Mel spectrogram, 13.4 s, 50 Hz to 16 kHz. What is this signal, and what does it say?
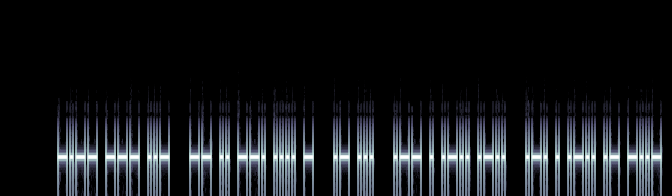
Morse code, heard as a keyed tone, about 20 wpm, 700 Hz. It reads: YOU MIGHT AS WELL RELAX
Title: Sentences from Top 1400 Words 20wpm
